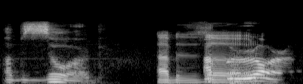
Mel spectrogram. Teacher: Remember, the S is like a Z, like a zebra.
